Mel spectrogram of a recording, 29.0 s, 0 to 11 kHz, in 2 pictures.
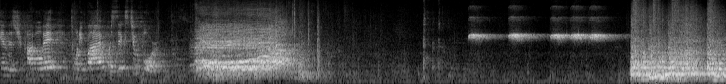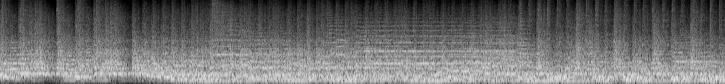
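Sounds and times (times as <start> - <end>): whistle blasts: 9.4 - 12.8
marching band playing: 11.1 - 29.0.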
